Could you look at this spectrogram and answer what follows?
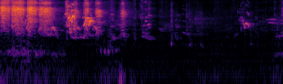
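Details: Budgerigars in their breeding season give a run of loud scratchy chattering chirps for about two seconds, then fall nearly quiet with only a few soft high peeps.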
